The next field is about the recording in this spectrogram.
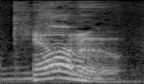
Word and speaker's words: Keanu: Keanu.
